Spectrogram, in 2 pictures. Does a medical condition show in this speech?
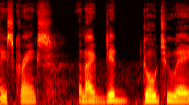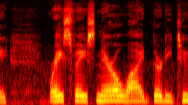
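No.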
